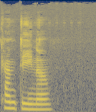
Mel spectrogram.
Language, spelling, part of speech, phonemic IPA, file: Italian, cantina, noun, /kanˈtina/, It-cantina.ogg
